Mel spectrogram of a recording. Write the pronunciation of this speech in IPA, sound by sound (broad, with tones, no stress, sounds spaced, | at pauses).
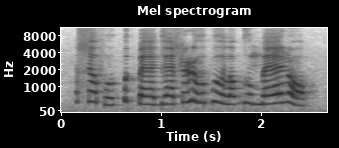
ɬ ə˦˨ f ʊː˩˥ k͡p ə˦˨ k͡p ɛː˨ ɡ ɛː˨ ɬ ʊ˧˥ ɭ ʊː˧˥ ɓ ʊː˦˨ l ɔ˧˥ ɡ ʊ˦˨ m ɛː˧˥ ɳ ɔ˨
